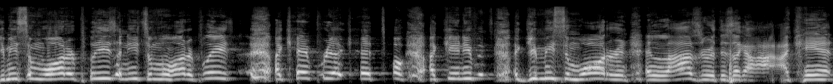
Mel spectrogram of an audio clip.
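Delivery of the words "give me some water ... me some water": mock crying scream, higher. Acting out the rich man in the story, retelling a crying scream. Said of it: "he's crying and he's screaming".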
